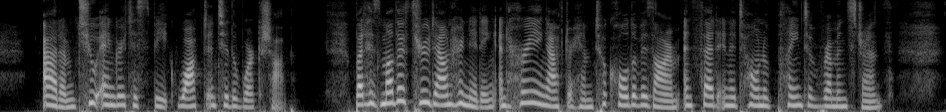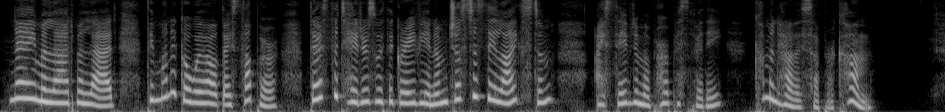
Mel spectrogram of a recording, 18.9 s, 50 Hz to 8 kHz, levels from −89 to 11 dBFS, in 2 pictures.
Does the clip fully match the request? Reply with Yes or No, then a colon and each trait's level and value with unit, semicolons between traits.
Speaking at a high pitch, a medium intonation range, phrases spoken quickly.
No: very high, 250 Hz; wide, 6.1 semitones; fast, 220 wpm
